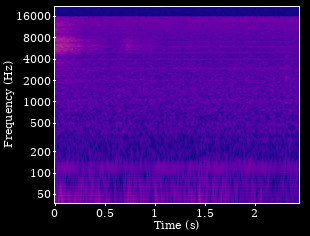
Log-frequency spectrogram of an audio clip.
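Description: Low steady hum with rumble underneath, and a short hiss at the very start.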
